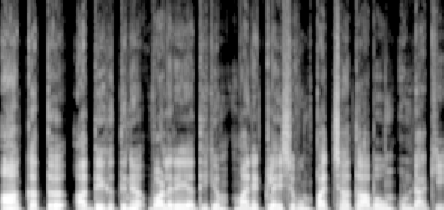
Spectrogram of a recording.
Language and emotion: Malayalam, neutral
